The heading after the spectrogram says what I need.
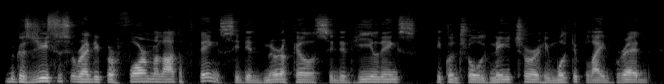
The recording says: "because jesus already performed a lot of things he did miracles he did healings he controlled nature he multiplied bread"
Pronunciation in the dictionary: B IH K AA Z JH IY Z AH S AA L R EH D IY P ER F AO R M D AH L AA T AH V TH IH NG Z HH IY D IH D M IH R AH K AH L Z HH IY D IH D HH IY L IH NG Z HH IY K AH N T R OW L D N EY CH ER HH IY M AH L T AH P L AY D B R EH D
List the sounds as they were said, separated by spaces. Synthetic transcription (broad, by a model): B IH K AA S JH IY S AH S AA L R EH D IY P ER F AO R M AH L AA T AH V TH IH NG S HH IY D IH D M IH R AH K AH L S HH IY D IH D HH IY L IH NG S HH IY K AH N T R OW L D N EY CH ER HH IY M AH L T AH P L AY D B R EH D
